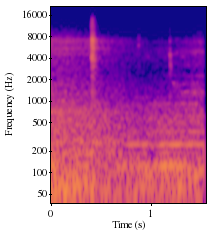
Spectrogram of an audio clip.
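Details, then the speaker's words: Bobcat 763 skid steer with lap bar down, engine running: sharp relay clicks about a second apart as the seat bar light flickers on and off, from a faulty seat bar controller; new sensor hadn't fixed it. "You hear the clicking? See, so now it's clicking on and off. And when it does that, you can see the light turn on and off."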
